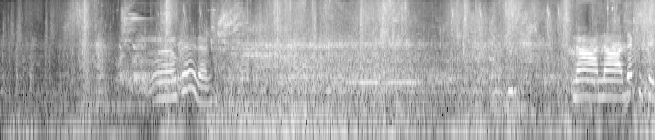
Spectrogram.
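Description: Game weapons strike and blasts boom in a close fight.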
